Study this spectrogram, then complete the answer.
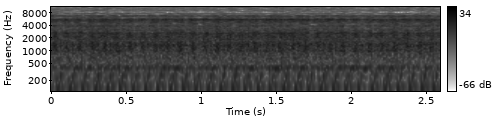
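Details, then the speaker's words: Carbureted single-cylinder motorcycle just after changing to Deltalube Adventure 731 20W50 oil, idling around 1400 rpm, engine under a quarter on temperature gauge, heard from left side: calm even low thump, no tappet ticking; normal idle. "pribadi sih adem banget Memang suaranya karena balik lagi kan si-nya kental kita dengarin dari sebelah kiri dari sebelah kiri juga enggak kedengaran suara keteng ya halus"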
